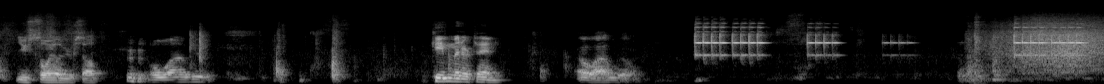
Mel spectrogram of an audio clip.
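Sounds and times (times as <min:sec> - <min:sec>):
speech: 0:00.2 - 0:03.2, 0:04.3 - 0:05.1, 0:05.8 - 0:06.5
shrill electronic alarm ringing: 0:06.9 - 0:09.2, 0:10.1 - 0:11.0.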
